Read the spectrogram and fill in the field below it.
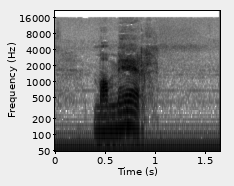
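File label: "mammair", Dutch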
